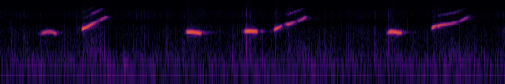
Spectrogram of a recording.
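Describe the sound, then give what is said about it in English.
A woman whistles an imitation of a bobwhite quail call, repeating the clear two-part phrase three times: a short steady note followed by a sharply rising slurred whistle, with no other sounds. “you are going to whistle. Do you mind if shall I read? Your first imitation is Bob White”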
